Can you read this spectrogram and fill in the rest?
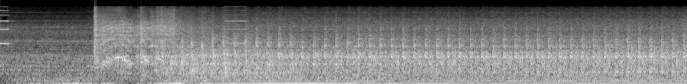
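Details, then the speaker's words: Copart Hummer H3 at start-up right after replacing the intake-side camshaft sensor for a stalling issue; rough rhythmic knock at idle from start, usually appearing only once warmed; owner suspects rod bearing, unconfirmed. "you can hear the knocking. Right now it started immediately. Usually it doesn't do this until it's cold, or until it's warmed up a little bit."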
